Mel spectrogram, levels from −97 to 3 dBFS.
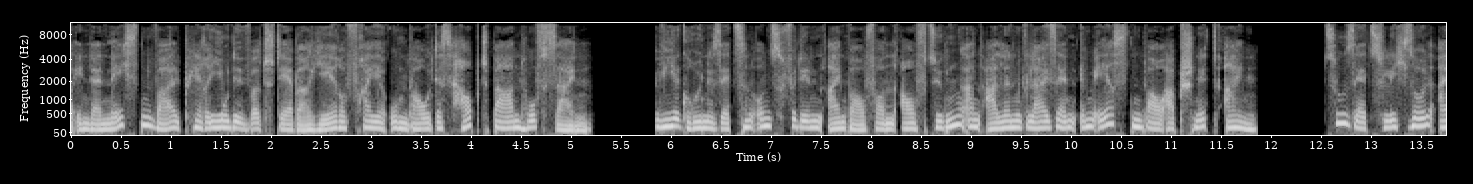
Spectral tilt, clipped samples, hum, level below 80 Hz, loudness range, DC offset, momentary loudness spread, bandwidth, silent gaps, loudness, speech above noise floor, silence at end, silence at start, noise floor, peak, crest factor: -5.5 dB/octave; under 0.1%; none; -44 dBFS; 2 LU; 0.1%; 3 LU; 11 kHz; 5.23-5.83 s, 11.87-12.49 s; -19 LUFS; over 72 dB; 0 s; 0 s; under -90 dBFS; -4 dBFS; 14 dB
